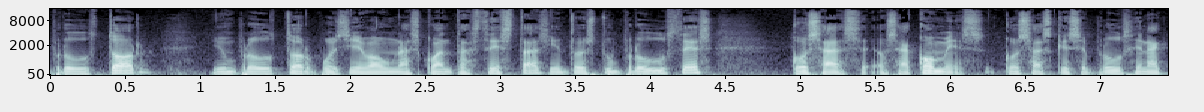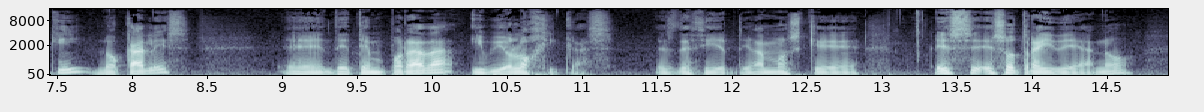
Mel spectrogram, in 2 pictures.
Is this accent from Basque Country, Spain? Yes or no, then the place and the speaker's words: yes; Bilbao, Basque Country, Spain; yo soy de Bilbao, y si se nos pincha la rueda, tiramos el coche.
